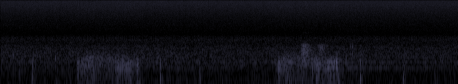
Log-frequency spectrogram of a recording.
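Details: Real mechanically ventilated patient's chest heard through an electronic stethoscope: ventilator breaths with wheezing.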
